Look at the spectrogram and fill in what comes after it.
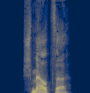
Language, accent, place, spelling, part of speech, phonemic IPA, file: German, Germany, Berlin, Schmerze, noun, /ˈʃmɛʁt͡sə/, De-Schmerze.ogg
- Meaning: dative of Schmerz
